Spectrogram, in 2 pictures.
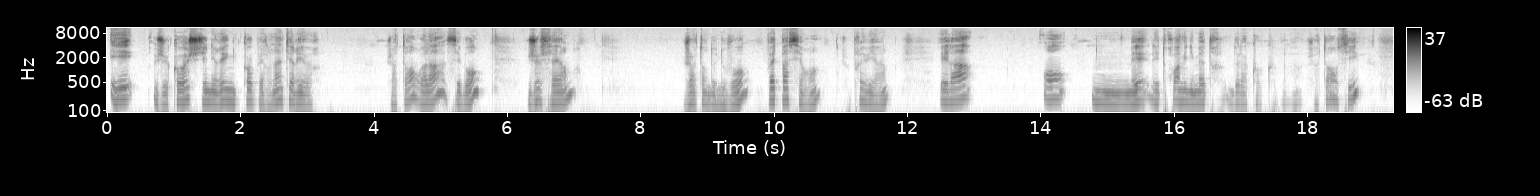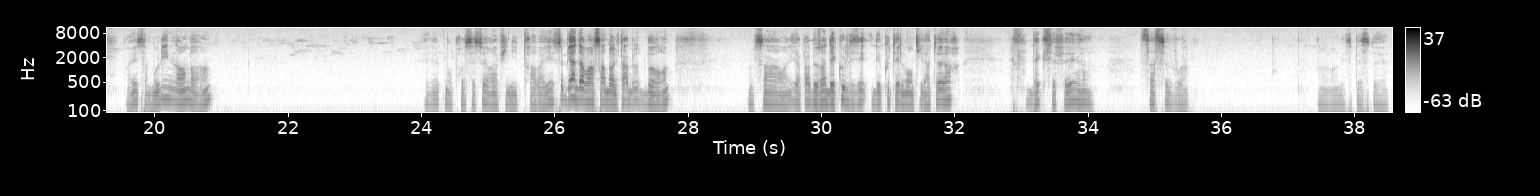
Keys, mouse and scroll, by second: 2.4 click, 6.7 click, 12.0 click, 13.6 click, 15.2 KP_3, 16.1 KP_Enter, 33.1 scroll up 2, 34.0 right click.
